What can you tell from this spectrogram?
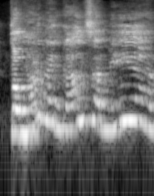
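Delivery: high, loud cry for vengeance; Samson demanding revenge. Retold or imitated. Samson begging God for revenge, high loud cry. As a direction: fling the demand for revenge upward.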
